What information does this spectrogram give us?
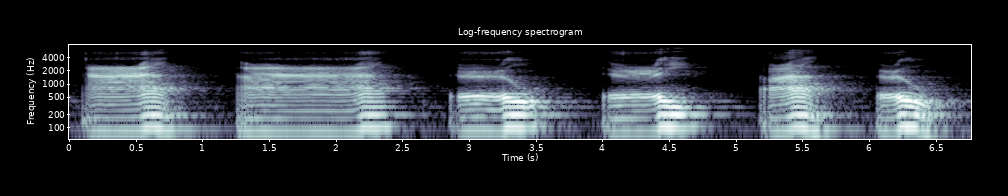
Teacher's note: your vocal cords are closed tight allowing a little bit of air to come out with vibration in the back of your throat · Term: ayn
